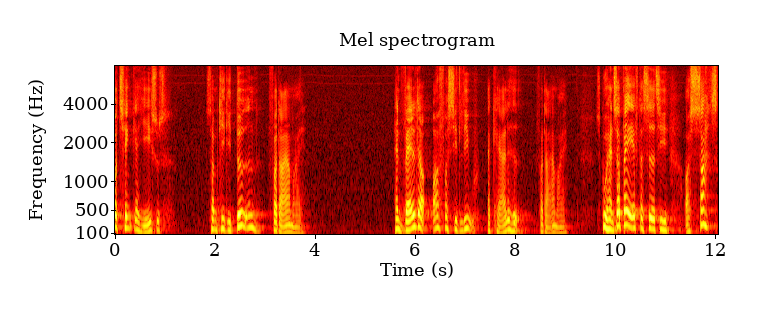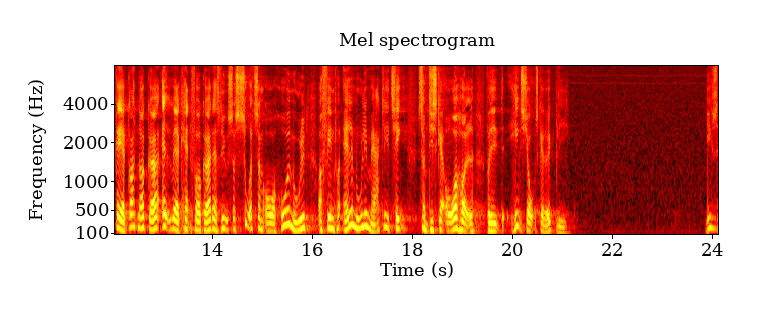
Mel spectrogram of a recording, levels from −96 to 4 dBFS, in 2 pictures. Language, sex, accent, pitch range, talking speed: Danish, male, native, 130-180 Hz, 180 wpm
